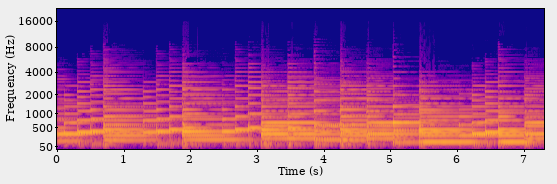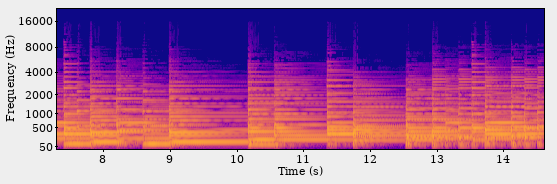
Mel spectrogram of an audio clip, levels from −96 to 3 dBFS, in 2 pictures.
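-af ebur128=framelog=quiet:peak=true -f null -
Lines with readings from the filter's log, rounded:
Integrated loudness:
  I:         -19.9 LUFS
  Threshold: -29.9 LUFS
Loudness range:
  LRA:         1.7 LU
  Threshold: -39.9 LUFS
  LRA low:   -20.8 LUFS
  LRA high:  -19.0 LUFS
True peak:
  Peak:       -5.8 dBFS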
